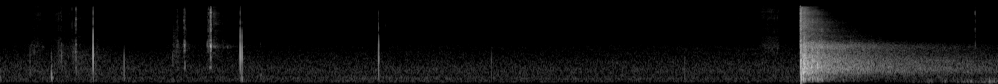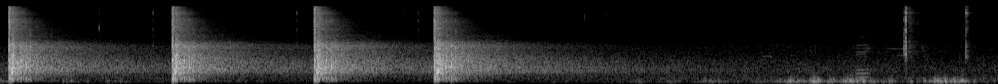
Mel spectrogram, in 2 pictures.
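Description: Five loud handgun shots fired at a target on a range, comparing the accuracy of two concealed-carry pistols, spaced about two seconds apart, each with a sharp crack and a short decaying tail, between quieter handling noises.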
